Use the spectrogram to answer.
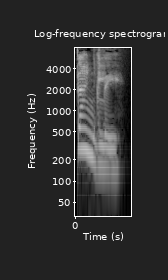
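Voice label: "dangly", British English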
